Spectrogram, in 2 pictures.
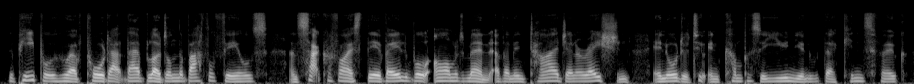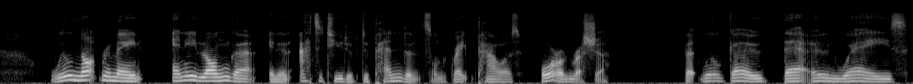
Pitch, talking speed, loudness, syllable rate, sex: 145 Hz, 175 wpm, -23 LUFS, 5.5 syllables/s, female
